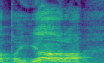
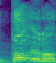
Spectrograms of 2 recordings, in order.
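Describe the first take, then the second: First: طيارة said "tayyara" with a doubled y; Egyptian y for hamza. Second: طائرة said "ta'ira" with a glottal break; standard Arabic hamza. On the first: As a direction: glide through طيارة on y, no hamza. (طيارة بالمصري، ياء بدل الهمزة) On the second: (طائرة بالفصحى، بالهمزة) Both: Shown as a demonstration. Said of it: "احنا غيرنا الهمزة على نبرة ليا".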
